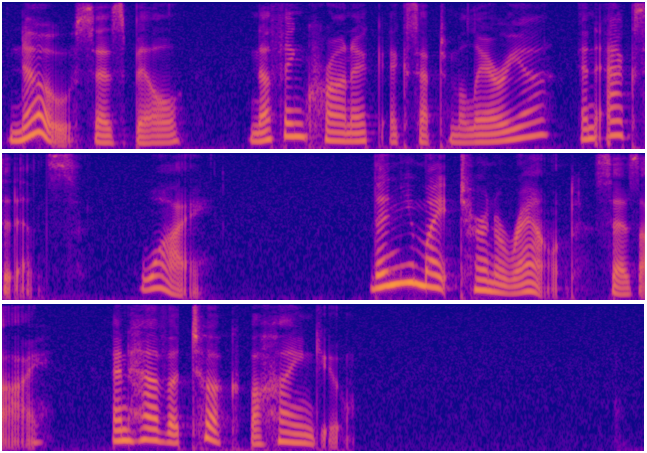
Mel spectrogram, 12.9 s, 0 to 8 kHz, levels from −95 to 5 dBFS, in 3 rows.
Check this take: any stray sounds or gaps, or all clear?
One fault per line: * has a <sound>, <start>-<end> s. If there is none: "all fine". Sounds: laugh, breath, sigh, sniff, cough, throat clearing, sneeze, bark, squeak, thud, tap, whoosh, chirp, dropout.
all fine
